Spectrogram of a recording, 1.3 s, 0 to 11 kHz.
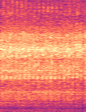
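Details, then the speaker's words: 2012 car running again after a six-year no-start; only an evaporative emission solenoid fault remains: brief steady idle with an even hiss and low rumble, no misses or knocks. Normal idle. "So the car is working now. The only fault that is complaining is evaporative emission system solenoid. So that one is a everything is working perfectly fine."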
